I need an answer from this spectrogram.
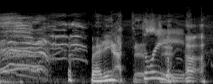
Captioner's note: laughing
